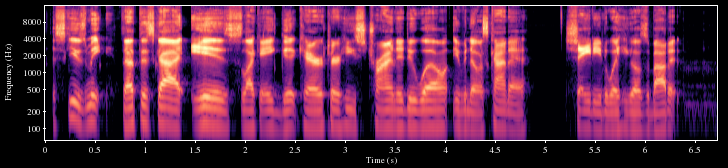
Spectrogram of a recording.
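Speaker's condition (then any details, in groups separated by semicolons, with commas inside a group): No condition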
